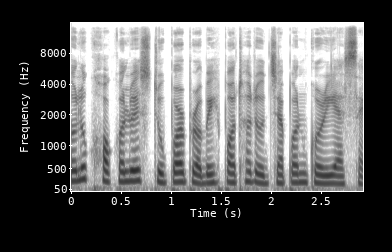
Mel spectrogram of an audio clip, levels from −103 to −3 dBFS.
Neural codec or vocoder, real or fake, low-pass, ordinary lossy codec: none; real; 14.4 kHz; none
